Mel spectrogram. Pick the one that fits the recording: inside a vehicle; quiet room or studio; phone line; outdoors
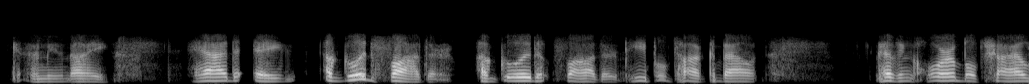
phone line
